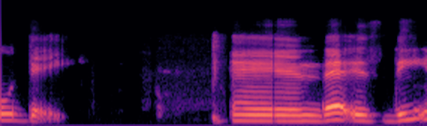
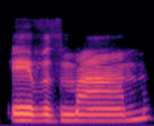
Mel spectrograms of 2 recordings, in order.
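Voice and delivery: plain reading voice

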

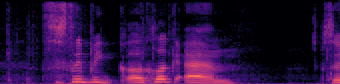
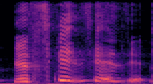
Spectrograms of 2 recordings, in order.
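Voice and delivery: laughing excited cheering; excited yes; 6 semitones higher than usual. Real, not acted. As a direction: cheer the win gleefully. Excited win in game.

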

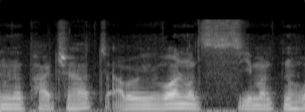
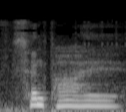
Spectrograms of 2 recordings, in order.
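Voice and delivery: excited anime fan; 8 semitones higher than usual. Pretend. Anime word in high voice.

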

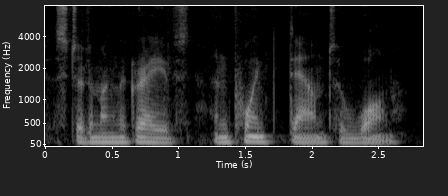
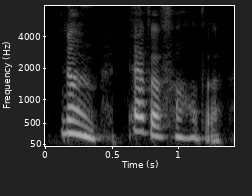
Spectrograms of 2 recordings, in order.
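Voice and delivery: high, loud cry; children protest together, much higher; crying out again; 13 semitones higher, 3 dB louder than usual. A narrator's reading. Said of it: "they all cried again".

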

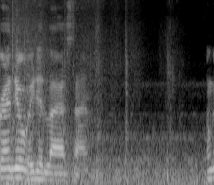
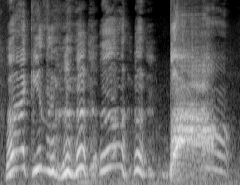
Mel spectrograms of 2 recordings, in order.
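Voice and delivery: high, slow, laughing yell; laughing clown shout; 13 semitones higher, 8 dB louder, much slower than usual. Retold or imitated. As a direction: shout it while cracking up. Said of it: "He's like".

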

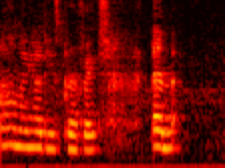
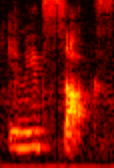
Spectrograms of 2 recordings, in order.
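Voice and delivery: slow, plain "You need socks"; slow deadpan line; much slower than usual. Retold or imitated. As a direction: say it slowly and flatly. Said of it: "he's like".

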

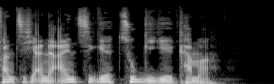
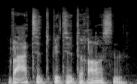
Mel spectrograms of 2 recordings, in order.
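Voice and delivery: ordinary delivery, nothing marked

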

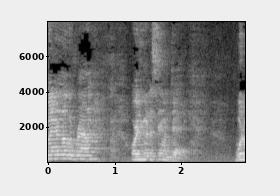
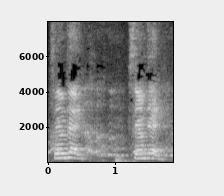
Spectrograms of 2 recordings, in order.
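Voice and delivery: usual speaking voice

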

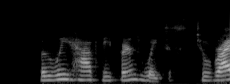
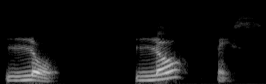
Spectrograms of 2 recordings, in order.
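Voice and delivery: "López" broken up with a loud, held LO; teacher demonstrating the stressed O in "López"; stress on first syllable; 5 dB louder, much slower than usual. Shown as a demonstration. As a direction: punch LO in "López", then pause before the ending. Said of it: "In that vowel, we do an intonation".

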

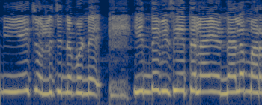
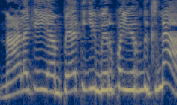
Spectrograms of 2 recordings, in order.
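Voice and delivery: higher, scolding elder; old mother-in-law; 4 semitones higher than usual. Acted. The grandmother scolds her daughter-in-law for making the girl cry.

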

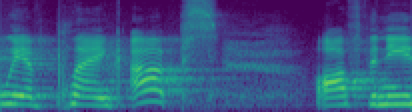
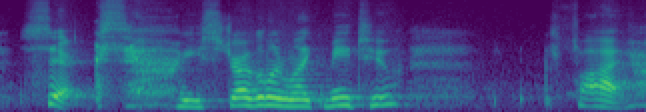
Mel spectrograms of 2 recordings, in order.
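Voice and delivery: whisper; 2 semitones lower, 4 dB quieter than usual. Real, not acted. Whispered during hard reps.

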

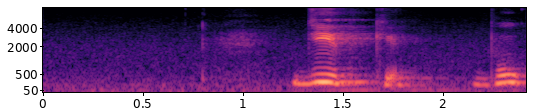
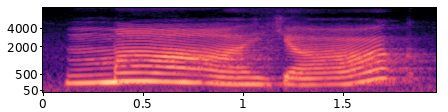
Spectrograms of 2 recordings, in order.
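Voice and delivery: Маяк with a long МАА before ЯК; drawn-out first А. Shown as a demonstration. Teacher picks out the vowel, first А drawn out. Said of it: "а голосний".

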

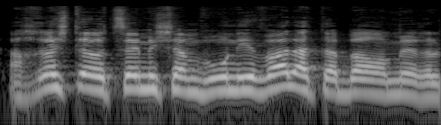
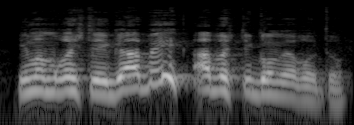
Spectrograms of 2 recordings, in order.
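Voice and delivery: normal talking voice

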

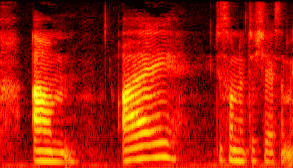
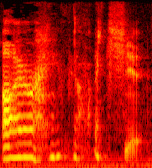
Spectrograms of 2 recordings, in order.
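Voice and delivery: tearful, breaking laugh; a sob turning into a laugh; crying; 5 semitones higher, 5 dB louder than usual. Real, not acted. Repeating to viewers she feels bad, tearful. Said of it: "Now I'm crying".

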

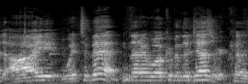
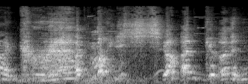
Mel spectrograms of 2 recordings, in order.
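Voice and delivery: laughing; 13 semitones higher, 6 dB louder, much slower than usual. Real, not acted. Laughing fit.

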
